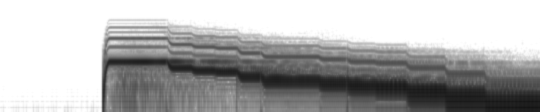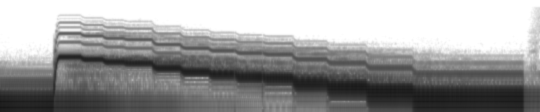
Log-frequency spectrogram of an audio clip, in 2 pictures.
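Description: Korg Prologue analog synthesizer's filter self-oscillating as a monophonic lead, with portamento and reverb. It starts about a second in and plays a run of notes stepping downward, each sliding into the next. About six seconds in it jumps back up high and steps down again.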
